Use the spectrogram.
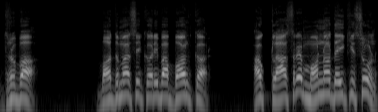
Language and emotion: Odia, angry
